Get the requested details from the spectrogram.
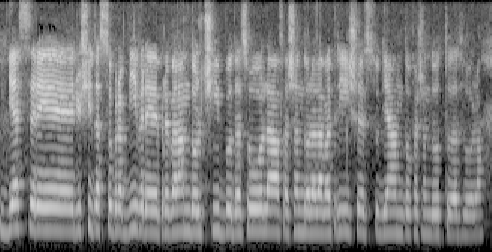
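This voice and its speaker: Using a fairly high pitch and monotone, flat intonation, a woman speaks at a fairly quick pace with hardly any pauses. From Rome, Italy. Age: 20s. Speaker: university student. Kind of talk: interview.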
